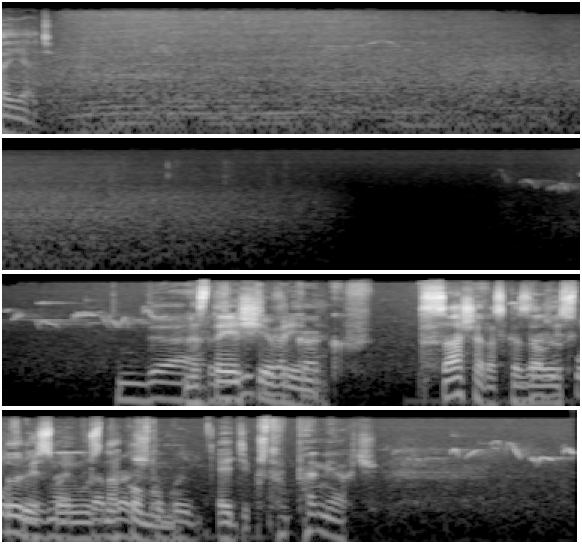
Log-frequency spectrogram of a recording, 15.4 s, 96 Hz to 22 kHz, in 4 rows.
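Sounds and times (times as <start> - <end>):
speech: 0.0 - 0.5, 8.5 - 14.4
car driving away: 0.3 - 6.0.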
